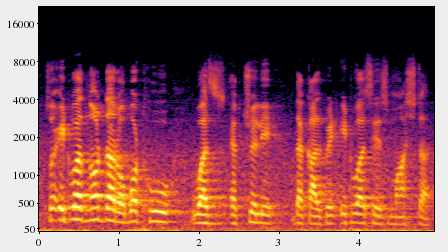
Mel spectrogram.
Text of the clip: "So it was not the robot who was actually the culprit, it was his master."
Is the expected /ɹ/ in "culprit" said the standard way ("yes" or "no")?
no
